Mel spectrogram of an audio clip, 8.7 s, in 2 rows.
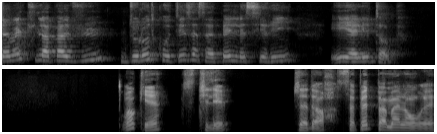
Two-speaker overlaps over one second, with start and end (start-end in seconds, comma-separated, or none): none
